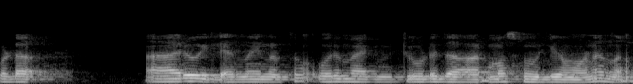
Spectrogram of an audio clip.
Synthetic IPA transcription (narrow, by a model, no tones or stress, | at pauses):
pɐɽɐ | aːɾoːilːɐenːɐinːɐrt̪ːɐmo̞ɾumaːɡnitʲːjuːɽɨd̪ʱaːrmɐsmuljɐmaːɳɨe̞nːa̰ːɳ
